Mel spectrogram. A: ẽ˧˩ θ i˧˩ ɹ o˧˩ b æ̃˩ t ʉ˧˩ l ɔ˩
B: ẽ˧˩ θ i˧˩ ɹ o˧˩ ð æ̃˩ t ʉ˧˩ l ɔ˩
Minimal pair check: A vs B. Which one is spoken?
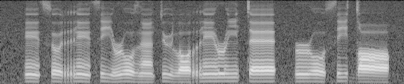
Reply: B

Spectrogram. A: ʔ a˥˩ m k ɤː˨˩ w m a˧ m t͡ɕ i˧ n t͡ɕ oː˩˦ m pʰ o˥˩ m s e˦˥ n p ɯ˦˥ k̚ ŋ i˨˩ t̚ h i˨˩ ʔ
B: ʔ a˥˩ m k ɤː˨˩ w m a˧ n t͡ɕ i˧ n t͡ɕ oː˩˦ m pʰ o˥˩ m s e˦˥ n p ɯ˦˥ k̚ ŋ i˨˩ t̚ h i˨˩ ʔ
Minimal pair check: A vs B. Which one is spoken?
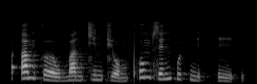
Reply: B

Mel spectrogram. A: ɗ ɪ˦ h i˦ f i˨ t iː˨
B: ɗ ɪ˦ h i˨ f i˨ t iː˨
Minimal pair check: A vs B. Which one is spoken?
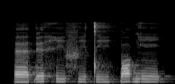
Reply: B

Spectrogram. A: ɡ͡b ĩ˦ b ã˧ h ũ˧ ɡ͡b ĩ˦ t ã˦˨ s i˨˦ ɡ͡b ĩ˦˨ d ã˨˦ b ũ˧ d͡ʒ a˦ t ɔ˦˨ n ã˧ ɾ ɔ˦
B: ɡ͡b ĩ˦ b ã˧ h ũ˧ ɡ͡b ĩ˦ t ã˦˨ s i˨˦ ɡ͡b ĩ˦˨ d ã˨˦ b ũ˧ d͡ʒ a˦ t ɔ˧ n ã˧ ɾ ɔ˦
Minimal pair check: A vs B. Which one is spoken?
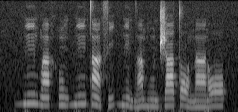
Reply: A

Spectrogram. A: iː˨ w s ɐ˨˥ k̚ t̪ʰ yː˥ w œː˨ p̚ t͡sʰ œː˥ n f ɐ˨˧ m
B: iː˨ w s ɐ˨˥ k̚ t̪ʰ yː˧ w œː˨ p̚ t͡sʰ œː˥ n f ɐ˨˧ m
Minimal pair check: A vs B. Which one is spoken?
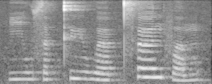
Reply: B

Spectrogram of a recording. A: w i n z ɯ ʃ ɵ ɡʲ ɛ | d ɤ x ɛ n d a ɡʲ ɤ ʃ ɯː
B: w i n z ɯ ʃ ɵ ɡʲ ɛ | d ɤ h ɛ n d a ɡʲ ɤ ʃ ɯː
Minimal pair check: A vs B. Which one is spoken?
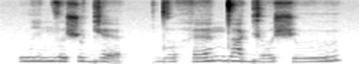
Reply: B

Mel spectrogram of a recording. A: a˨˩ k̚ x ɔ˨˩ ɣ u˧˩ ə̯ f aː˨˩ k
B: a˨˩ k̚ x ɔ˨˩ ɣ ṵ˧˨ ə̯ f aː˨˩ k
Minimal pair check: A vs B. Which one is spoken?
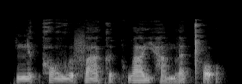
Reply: A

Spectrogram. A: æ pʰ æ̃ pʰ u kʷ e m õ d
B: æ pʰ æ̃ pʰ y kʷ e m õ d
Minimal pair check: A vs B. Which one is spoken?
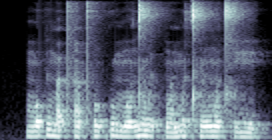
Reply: A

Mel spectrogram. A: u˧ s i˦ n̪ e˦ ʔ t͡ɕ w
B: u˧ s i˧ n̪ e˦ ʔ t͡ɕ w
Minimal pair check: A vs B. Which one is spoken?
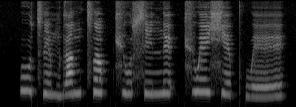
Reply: B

